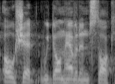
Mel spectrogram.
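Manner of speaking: ordinary delivery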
